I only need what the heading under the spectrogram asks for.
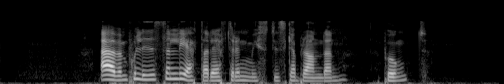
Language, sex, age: Swedish, female, 18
